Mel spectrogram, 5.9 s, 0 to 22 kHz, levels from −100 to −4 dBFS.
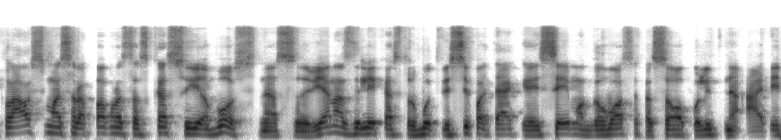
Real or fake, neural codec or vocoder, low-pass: fake; codec, 24 kHz, 3.1 kbps, DualCodec; 10.8 kHz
